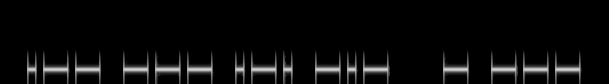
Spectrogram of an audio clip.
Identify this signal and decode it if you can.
Morse code, heard as a keyed tone, about 15 wpm, 700 Hz. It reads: WORK TO
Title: Sets of 5 Words Encore2 15wpm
